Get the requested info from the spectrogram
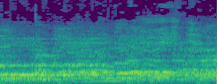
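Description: A choir singing, several voices holding steady notes.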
